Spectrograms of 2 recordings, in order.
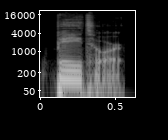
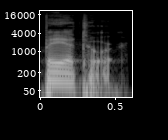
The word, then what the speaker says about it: Baator: So I think I'll use a middle ground pronunciation and call it Baator.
